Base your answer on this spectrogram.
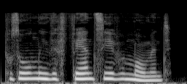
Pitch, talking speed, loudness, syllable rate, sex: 240 Hz, 225 wpm, -14 LUFS, 6.0 syllables/s, female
